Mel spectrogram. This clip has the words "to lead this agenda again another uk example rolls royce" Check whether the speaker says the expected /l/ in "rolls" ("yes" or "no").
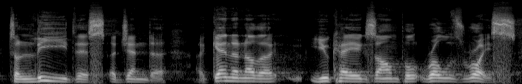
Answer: yes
